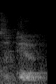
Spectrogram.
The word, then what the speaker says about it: Diduch: My name is Kevin DeDuke. I'm the interim principal attorney of KB Law in Haddonfield. For purposes of your record, my last name is spelled D-I-D-U-C-H and pronounced DeDuke, but please just call me Kevin.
